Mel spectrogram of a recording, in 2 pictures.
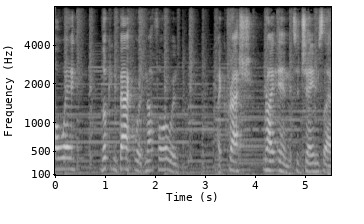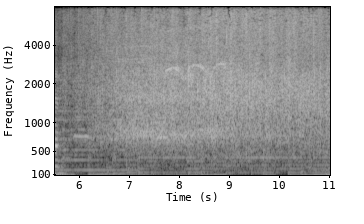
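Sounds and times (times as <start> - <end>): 
speech: 0.0 - 6.0
loud eruption of audience applause from a large crowd: 5.8 - 11.0.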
